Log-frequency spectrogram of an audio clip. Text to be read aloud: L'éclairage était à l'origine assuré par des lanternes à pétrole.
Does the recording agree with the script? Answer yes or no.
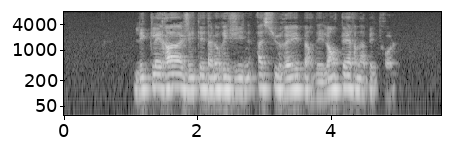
yes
